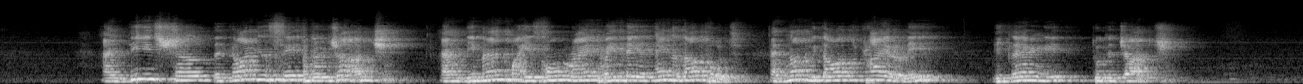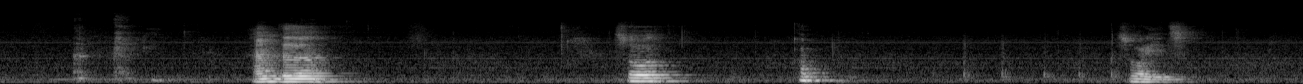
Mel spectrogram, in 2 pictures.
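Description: A middle-aged man speaks calmly into a microphone, heard through a loudspeaker in a large room.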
